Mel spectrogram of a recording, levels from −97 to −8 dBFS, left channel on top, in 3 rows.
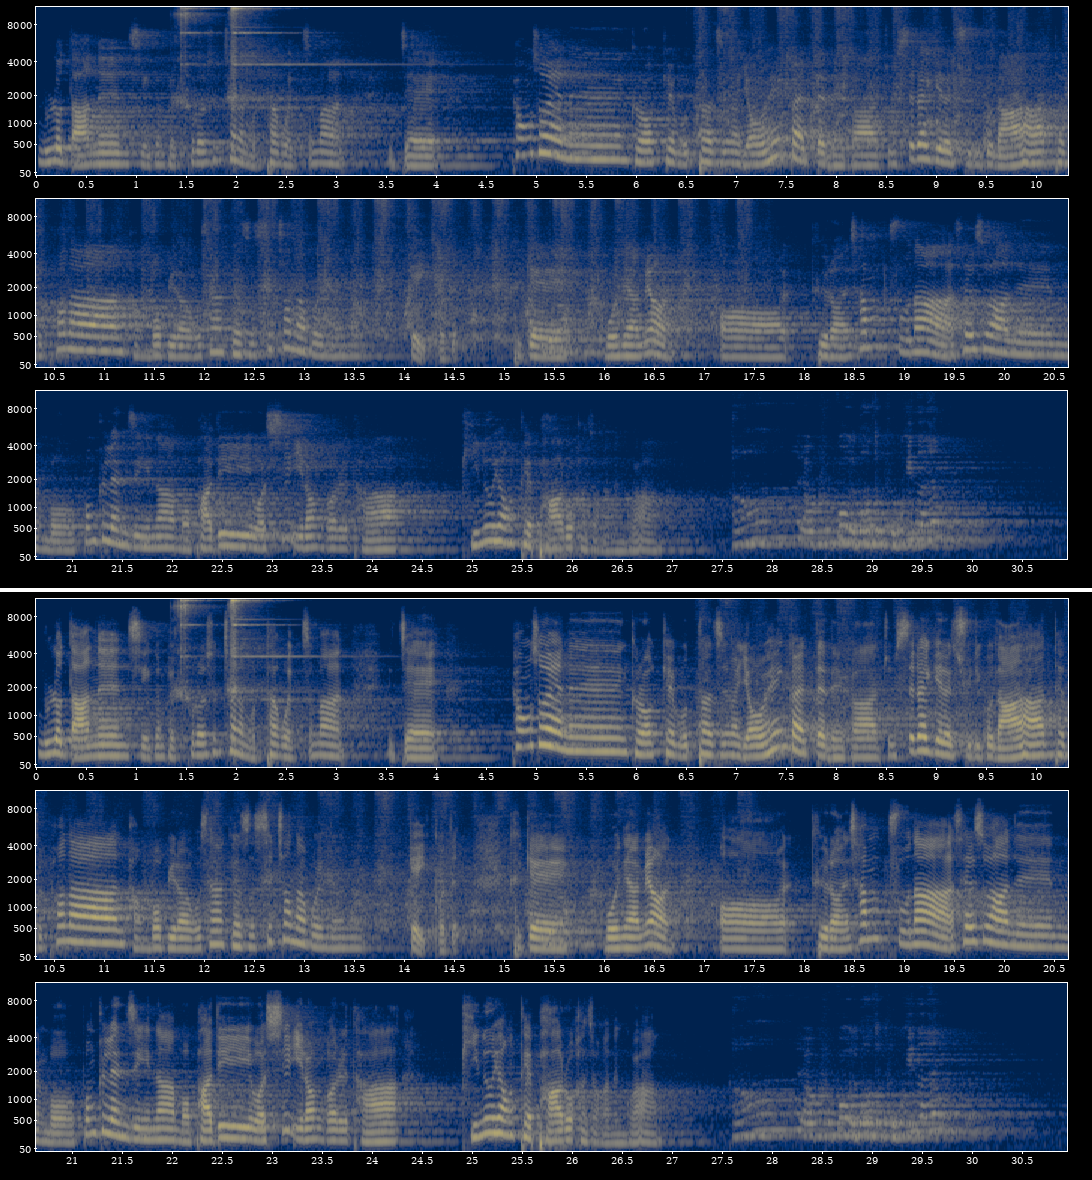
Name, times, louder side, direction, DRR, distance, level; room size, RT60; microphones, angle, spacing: voice 1, 0.0-4.0 4.8-13.6 14.0-15.6 16.0-16.7 17.1-24.3 24.9-26.9, right 5 dB, 85° right, 12 dB, 0.4 m, -42 dB
sound 1, 1.3-3.7, right 7 dB, 30° right, 0.6 m, -42 dB
sound 2, 5.9-6.0 6.5-18.8, left 1 dB, 35° left, 1.5 m, -59 dB
voice 2, 15.2-15.7 27.6-29.7, equal, 20° left, -3 dB, 2.6 m, -50 dB
28.5 x 15.5 x 2.7 m, 2.8 s
head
